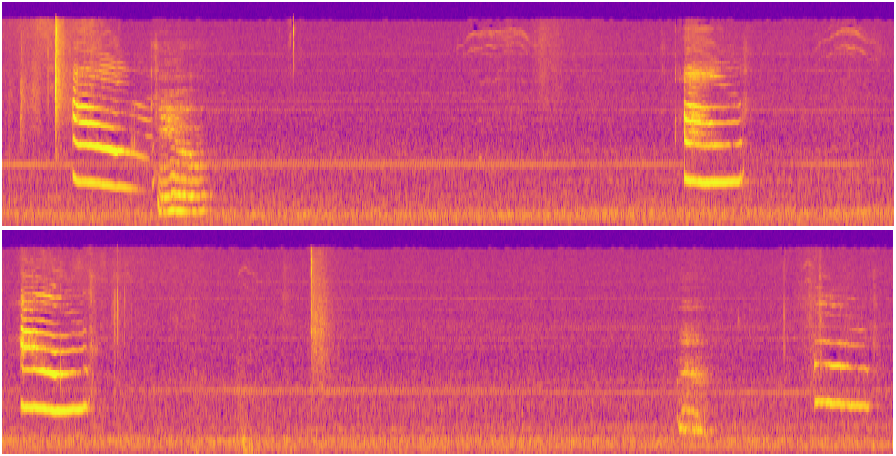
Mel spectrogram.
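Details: A domestic cat having a conversation indoors: several short harmonic meows, some rising then falling, in a loose exchange with long quiet pauses between them, a steady low hum underneath.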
